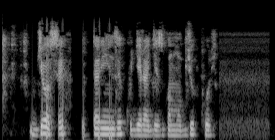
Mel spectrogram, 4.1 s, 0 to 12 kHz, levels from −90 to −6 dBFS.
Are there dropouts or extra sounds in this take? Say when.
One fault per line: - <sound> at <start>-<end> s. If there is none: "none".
none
